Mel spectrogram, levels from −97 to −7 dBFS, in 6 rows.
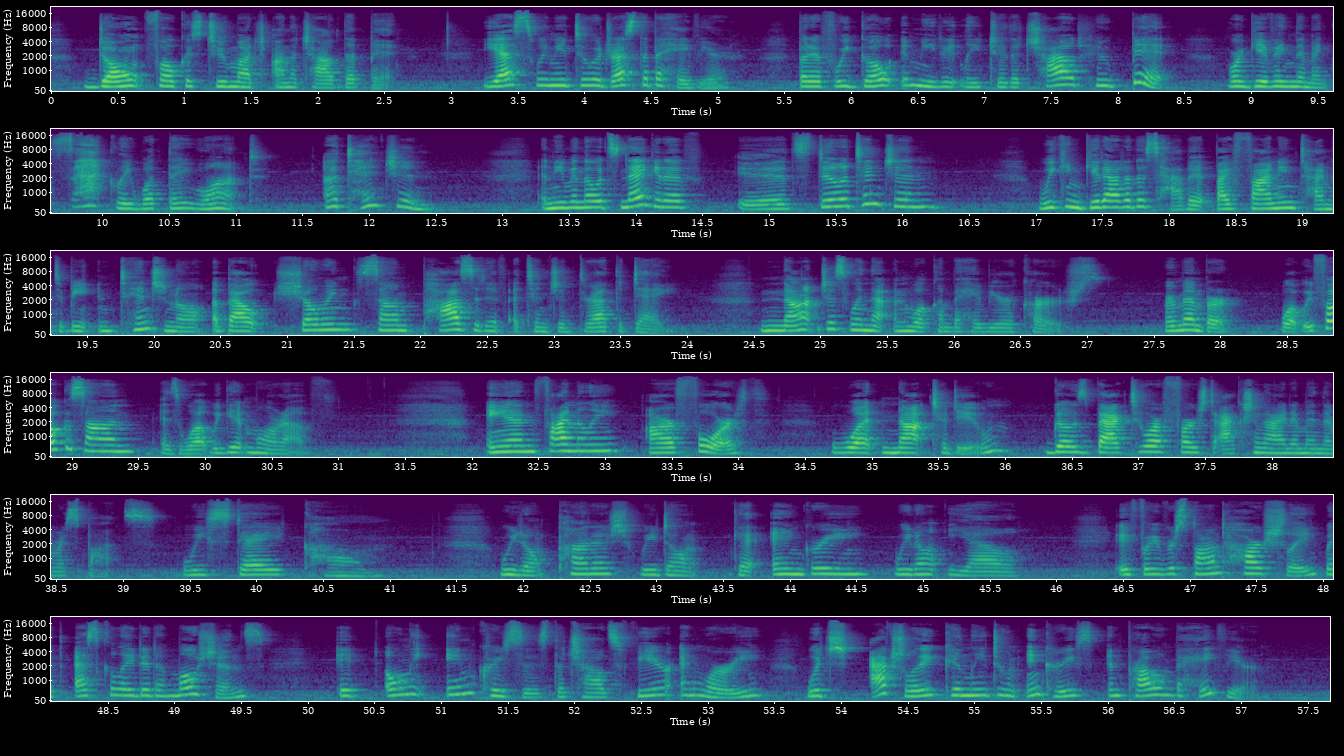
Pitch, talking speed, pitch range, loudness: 245 Hz, 145 wpm, 210-280 Hz, -33 LUFS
